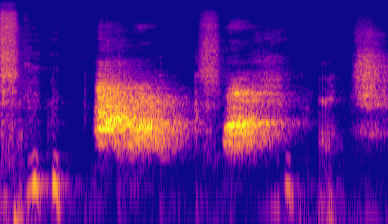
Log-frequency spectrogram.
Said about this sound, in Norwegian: Oh, dette blir mye bjeffinga, ja.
